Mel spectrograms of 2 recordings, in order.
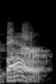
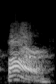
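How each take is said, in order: First: "fire" said the Pittsburgh way, one flat syllable "far". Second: "fire" said the standard way, two syllables "fi-er". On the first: Showing how back home they say "fire", Pittsburgh flat. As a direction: say "fire" like a Pittsburgher, vowel flattened. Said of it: "like we say, fire". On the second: Setting standard "fire" against the Pittsburgh one, plain and clear. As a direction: give "fire" its full American two-beat sound. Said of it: "fire for fire". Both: Shown as a demonstration.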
